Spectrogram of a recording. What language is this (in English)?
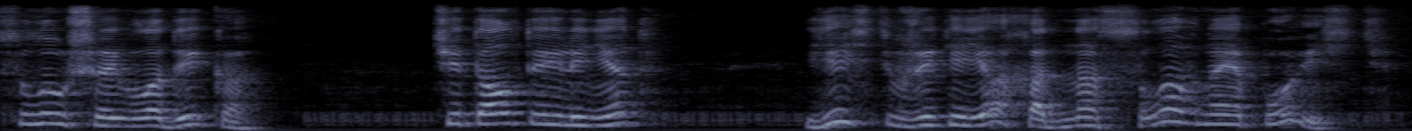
Russian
